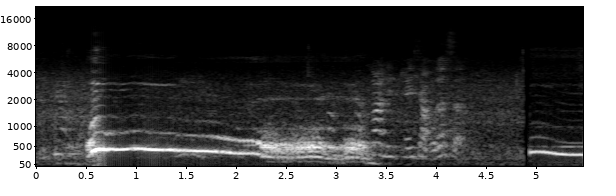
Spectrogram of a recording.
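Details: Luoluo, a pet Alaskan Malamute, is annoyed as its owner pretends to eat dog-meat hotpot. It gives a loud, drawn-out, slightly falling woo lasting under two seconds, then a rougher, wavering stretch, and a short falling howl at the end.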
